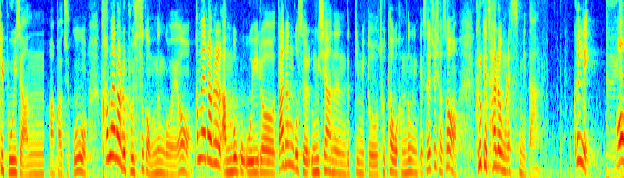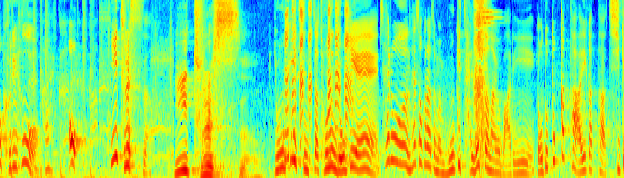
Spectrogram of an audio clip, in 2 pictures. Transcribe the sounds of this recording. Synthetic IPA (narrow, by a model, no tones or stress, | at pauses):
k͈ipoid͡ʑianaɡad͡ʑiɡ̥o | kʰame̞ɾaɾɯɭpoɭs͈uɡaomnɯnɡʌe̞joame̞ɾaɾɯɾʔa̰nboɡoʔoiɾjʌt͈aɾɯnɡʌsʰɯɾʔɯŋɕʰiɦanɯnːɯk͈imit͈ot͡ɕotʰaɡokamdoŋɲimk͈e̞sʰʌhe̞d͡ʑuɕʰʌsʰʌkɯɾʌkʰe̞t͡ɕʰaɾʌŋɯɭhe̞s͈ɯmɲida̰ | kʰɯʎːi | ʌkɯɾiɡo | ʌ | itɯɾes͈ɯitɯɾes | joɡɡit͡ɕint͡ɕ͈at͡ɕʌnɯnjʌɡie̞sʰe̞ɾonɦe̞sʰʌɡɯɭhad͡ʑamjʌnmoɡit͡ɕaʎːʌt͡ɕ͈anajomaɾinʌdot͈ok̚k͈atʰaːiɡatʰat͡ɕiɡ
